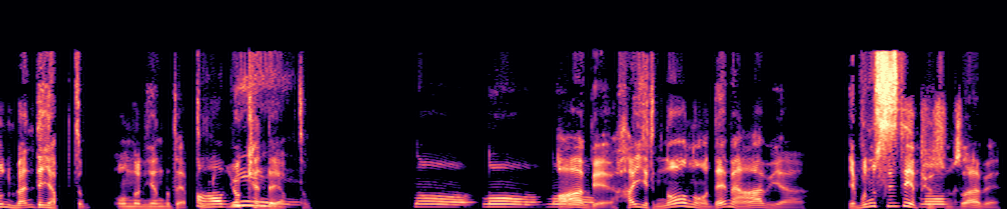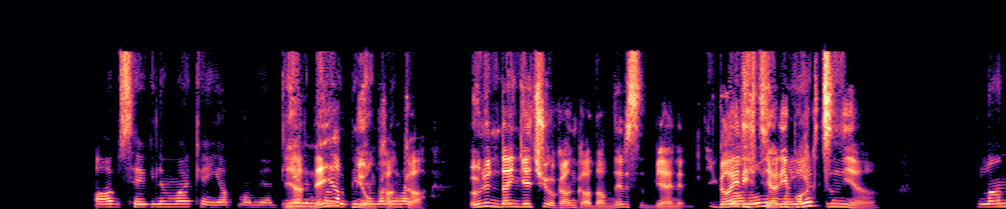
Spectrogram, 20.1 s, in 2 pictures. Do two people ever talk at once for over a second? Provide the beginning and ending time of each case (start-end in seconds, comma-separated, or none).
12.9-14.2, 17.4-18.6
